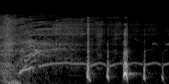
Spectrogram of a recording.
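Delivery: shrieking burst of laughter; real high cackle at his own joke. Real, not acted.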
